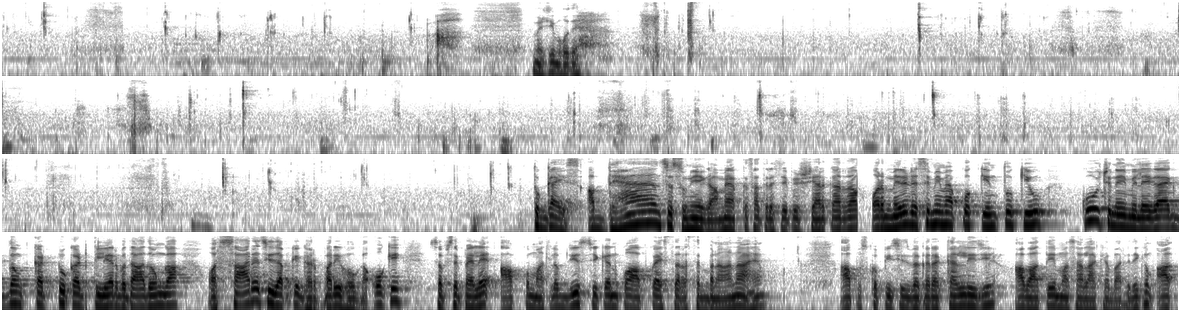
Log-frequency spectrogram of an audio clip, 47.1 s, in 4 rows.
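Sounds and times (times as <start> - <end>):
faint steady hum: 0.0 - 47.0
crunchy biting clicks: 6.6 - 12.0.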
